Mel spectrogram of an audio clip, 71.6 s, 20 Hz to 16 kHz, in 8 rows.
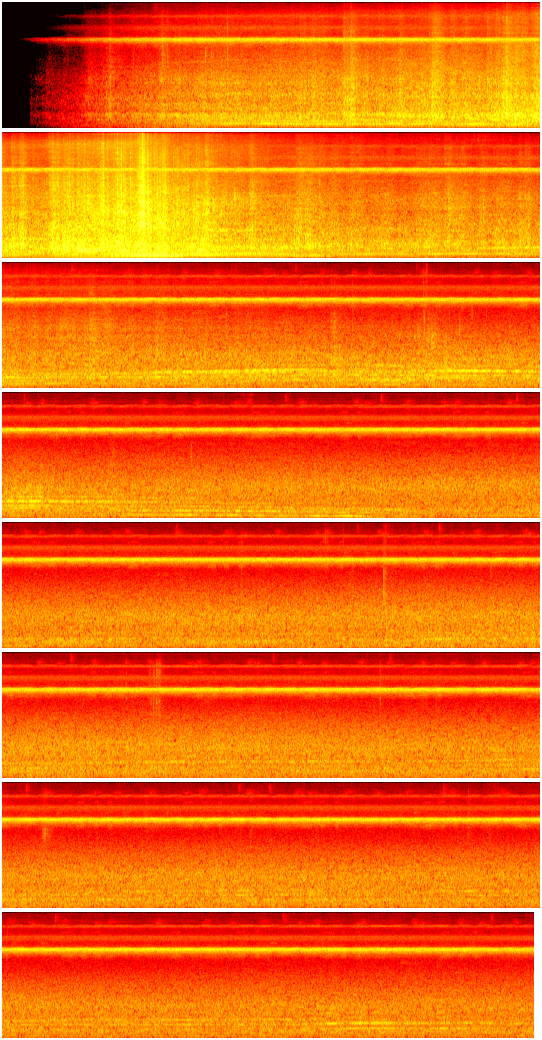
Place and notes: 대한민국 서울특별시 서초구 우면동 627-1 - Rural Area, Umyeon-dong, Night
Rural Area, Umyeon-dong, Night, automobile passing by
우면동 주택가, 밤, 오토바이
